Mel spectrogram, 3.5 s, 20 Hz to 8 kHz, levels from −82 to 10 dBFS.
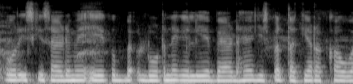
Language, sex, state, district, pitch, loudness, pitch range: Hindi, male, Uttar Pradesh, Shamli, 165 Hz, -12 LUFS, 165-170 Hz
